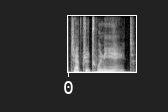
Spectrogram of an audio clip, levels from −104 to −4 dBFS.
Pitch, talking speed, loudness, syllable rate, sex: 105 Hz, 175 wpm, -17 LUFS, 5.4 syllables/s, male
